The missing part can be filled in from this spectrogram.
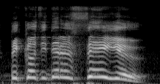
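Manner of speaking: loud, high, drawn-out retort; exasperated mock shout. Comic answering pensioner knocked by passer-by, exasperated shout. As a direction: yell it slowly in comic exasperation.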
